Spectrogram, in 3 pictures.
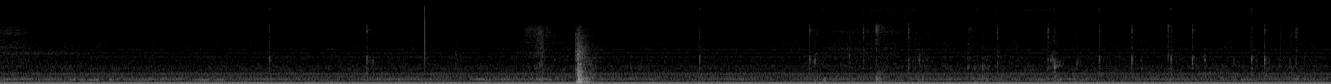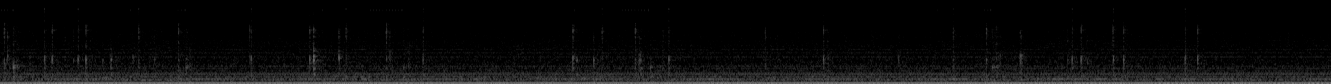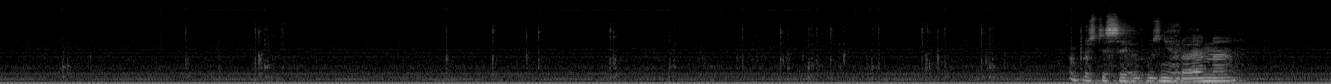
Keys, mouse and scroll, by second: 10.9-14.0 drag, 16.0 click, 16.7-18.1 drag, 18.5-20.1 drag, 21.1 click, 21.7 click, 22.3 middle click, 24.1-26.8 drag, 28.5-33.7 middle drag, 34.2-37.7 middle drag, 37.7-39.4 drag.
